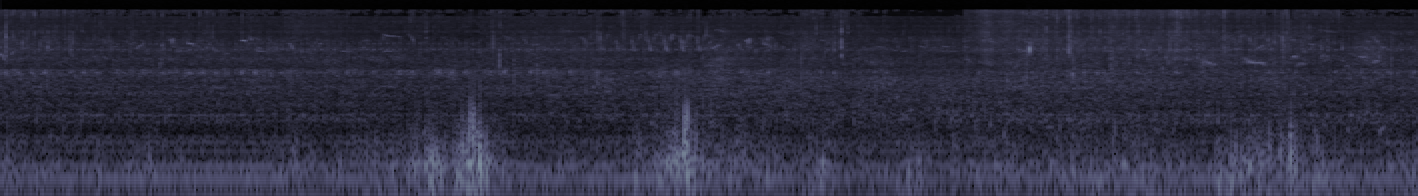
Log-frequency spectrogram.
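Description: A narrowboat's inboard diesel engine running steadily at cruising pace, a low even hum. Wind buffets the microphone twice, about a third and a half of the way in.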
